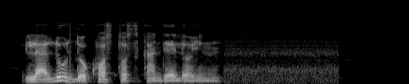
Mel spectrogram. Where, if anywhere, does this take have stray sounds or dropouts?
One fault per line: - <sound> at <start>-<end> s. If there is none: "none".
none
